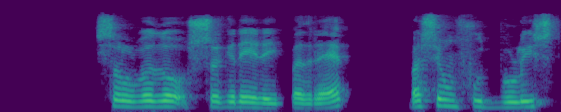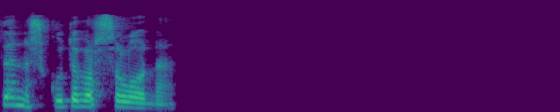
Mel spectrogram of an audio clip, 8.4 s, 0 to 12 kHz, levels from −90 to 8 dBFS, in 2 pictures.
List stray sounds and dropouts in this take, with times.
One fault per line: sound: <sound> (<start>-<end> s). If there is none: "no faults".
no faults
